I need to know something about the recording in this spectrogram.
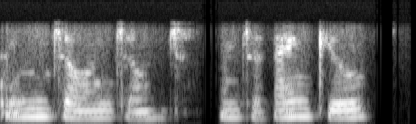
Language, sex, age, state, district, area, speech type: Nepali, female, 45-60, West Bengal, Darjeeling, rural, conversation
